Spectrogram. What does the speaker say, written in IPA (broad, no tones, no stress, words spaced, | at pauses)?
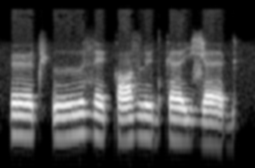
øːt͡ʃʼɯː zekɒz lydkɛːjʑɛɡ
